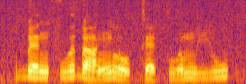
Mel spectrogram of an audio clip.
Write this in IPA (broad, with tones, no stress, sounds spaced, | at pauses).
ɓ ɛ˧ ŋ f u˧˥ ə̯ ɗ a˨˩˦ ŋ l o˨˩˨ k ɛ˨˩˨ k u˨˩˦ ə̯ m i˧˥ w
